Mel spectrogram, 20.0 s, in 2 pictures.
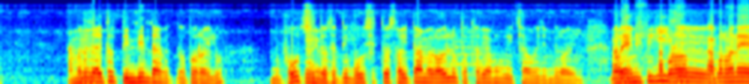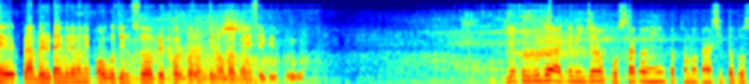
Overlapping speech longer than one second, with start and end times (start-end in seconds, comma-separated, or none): none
